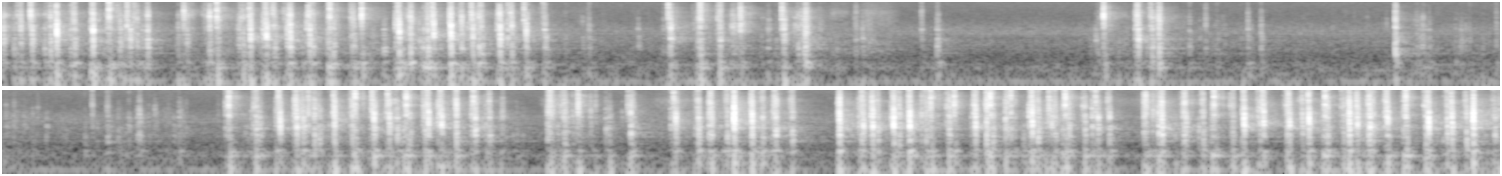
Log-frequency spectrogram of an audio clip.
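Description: Fingertips type on a backlit compact mechanical keyboard with round typewriter-style plastic keycaps on a silver metal frame. Dense bursts of bright, sharp clicks come in uneven runs, with a quieter sparse stretch of scattered key presses in the middle before steady typing resumes.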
